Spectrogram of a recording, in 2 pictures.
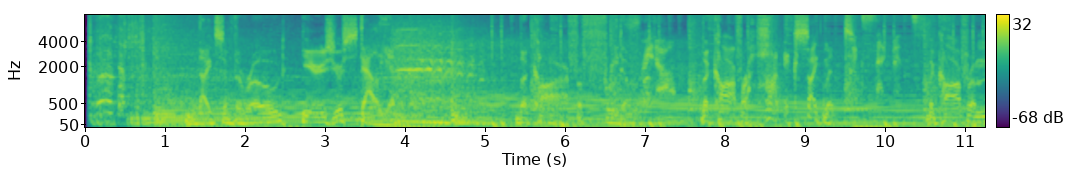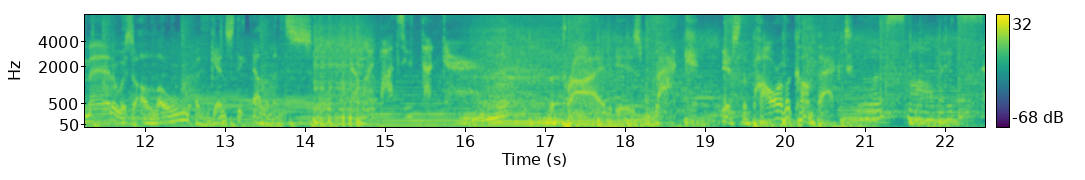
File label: Commercial; Wildstyle Pirate Radio; Maibatsu Thunder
